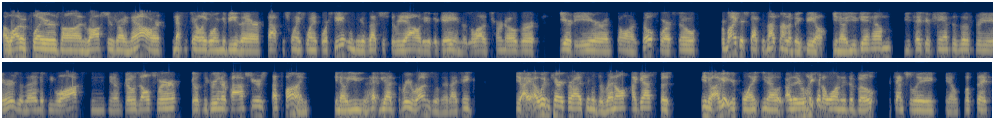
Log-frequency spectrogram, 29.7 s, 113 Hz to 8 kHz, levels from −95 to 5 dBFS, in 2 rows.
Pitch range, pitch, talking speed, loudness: 105-115 Hz, 110 Hz, 250 wpm, -22 LUFS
